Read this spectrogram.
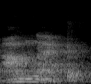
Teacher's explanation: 비음화 현상에 따라서 음절 끝에 비읍이 미음의 영향으로 미음으로 바뀐다.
